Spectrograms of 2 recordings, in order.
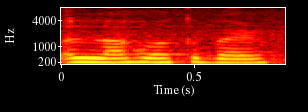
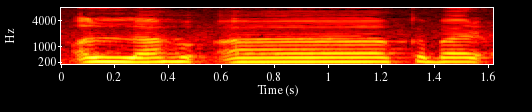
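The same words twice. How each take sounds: First: The first vowel of Akbar is kept short. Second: The first vowel of Akbar is drawn out long. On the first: The speaker calls it right. "instead of" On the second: The speaker calls it wrong. "pull the alif on the word Akbar by saying"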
